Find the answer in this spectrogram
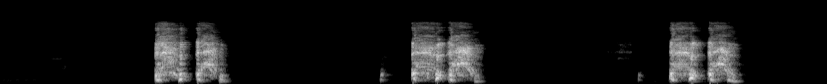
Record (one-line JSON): {"three_cough_length": "8.3 s", "three_cough_amplitude": 32768, "three_cough_signal_mean_std_ratio": 0.37, "survey_phase": "beta (2021-08-13 to 2022-03-07)", "age": "65+", "gender": "Male", "wearing_mask": "No", "symptom_none": true, "smoker_status": "Never smoked", "respiratory_condition_asthma": false, "respiratory_condition_other": false, "recruitment_source": "REACT", "submission_delay": "1 day", "covid_test_result": "Negative", "covid_test_method": "RT-qPCR", "influenza_a_test_result": "Negative", "influenza_b_test_result": "Negative"}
